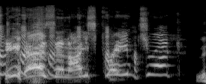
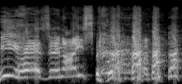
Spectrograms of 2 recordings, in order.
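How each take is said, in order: First: High, slow disbelieving laugh; incredulous laughing. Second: Incredulous shout. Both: Real, not acted. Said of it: "one of my notes in all bold".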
